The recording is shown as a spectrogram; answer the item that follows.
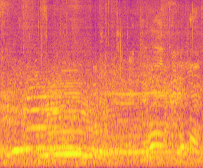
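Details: Cattle at a cattle market in Kajen, Pekalongan, Central Java, open every Wednesday; overlapping low, harmonic moos fill the whole stretch, one long bellow followed by another rising and falling, with faint voices behind.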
